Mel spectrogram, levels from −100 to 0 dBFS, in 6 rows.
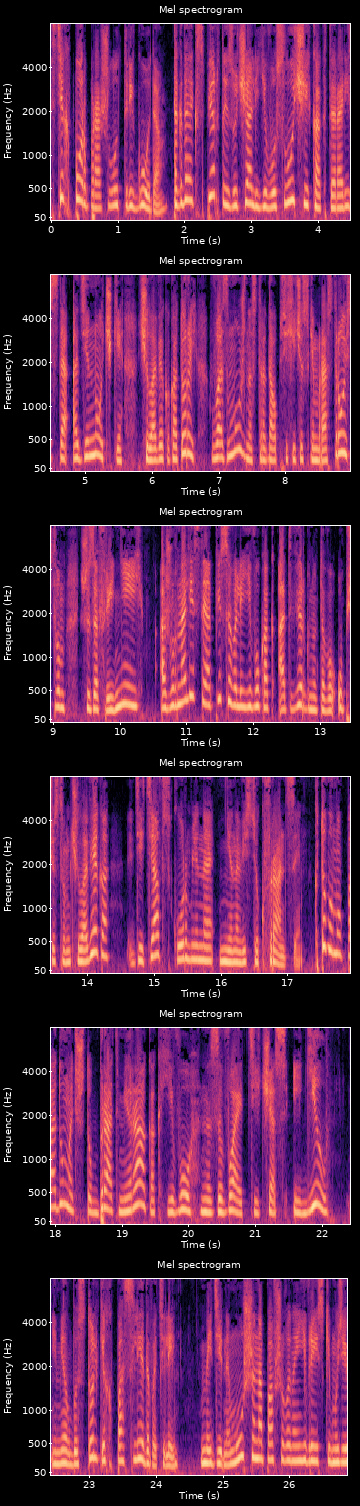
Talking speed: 125 wpm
